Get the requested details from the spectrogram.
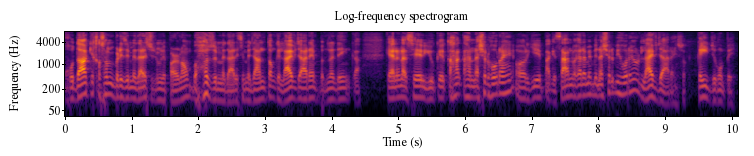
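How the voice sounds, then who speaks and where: A man's voice: lowish voice, lively intonation, gravelly, a bit bright. A man preaching an impassioned mourning sermon, dramatic and emotional, swearing oaths and rising to cries.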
